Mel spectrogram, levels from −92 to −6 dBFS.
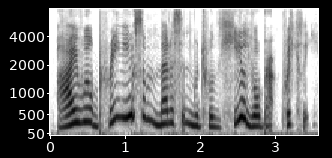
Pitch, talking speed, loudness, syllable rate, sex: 295 Hz, 200 wpm, -17 LUFS, 4.9 syllables/s, female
